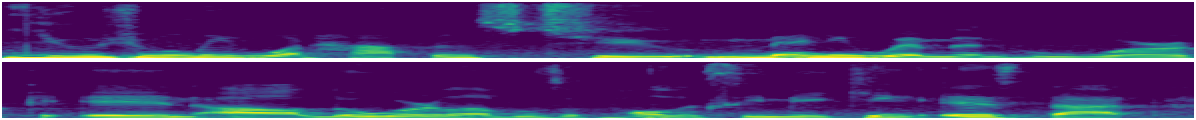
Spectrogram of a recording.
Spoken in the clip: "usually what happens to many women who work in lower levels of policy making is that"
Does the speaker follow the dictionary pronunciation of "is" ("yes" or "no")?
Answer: yes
